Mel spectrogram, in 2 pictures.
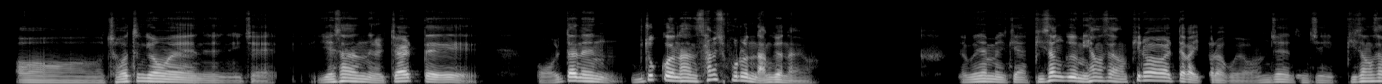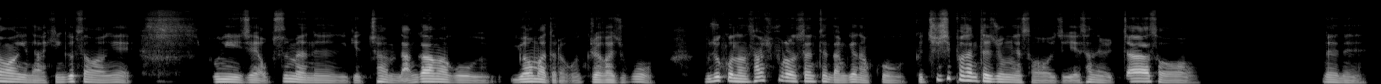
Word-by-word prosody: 어 95 -3 -5
저 115 - -5
같은 135 +4 +3
경우에는 100 - +3
이제 80 -2 -10 0.4
예산을 120 - +2
짤 155 +2 +5
때 110 -4 +2 0.6
어 90 +2 -9
일단은 135 - +5
무조건 175 - +5
한 160 -2 +5
30%는 190 - +2
남겨 110 +4 +3
놔요. 80 -5 -8 1.4
예. - - -10
왜냐하면 125 +1 +2
이렇게 110 +1 -4
비상금이 170 0 +4
항상 155 -7 -1
필요할 180 -4 +4
때가 140 -5 +3
있더라고요. 85 -5 -6
언제든지 100 -4 -6
비상 145 +6 0
상황이나 120 -10 0
긴급 115 +5 -3
상황에 105 -4 -5 0.8
돈이 120 -2 0
이제 105 0 -4
없으면은 100 -1 -4
이게 90 +2 -9
참 115 -9 -4
난감하고 100 -3 0 0.2
위험하더라고요. 110 -8 -1
그래 110 -1 -1
가지고 105 +1 -5 0.5
무조건 160 +2 0
한 130 -1 0
삼십 180 - -4
프로 165 -6 +1
센트 140 0 -3
남겨 105 -1 -2
낳고 95 -3 -8
그 115 - -8
70% 185 - +1
중에서 100 -7 -4
이제 85 - -11
예산을 90 0 -6
짜서 100 -12 0 1.3
네네 95 -7 -7
110 Hz, 265 characters per minute, -22 LUFS, 95-135 Hz, 1.4 s, 짤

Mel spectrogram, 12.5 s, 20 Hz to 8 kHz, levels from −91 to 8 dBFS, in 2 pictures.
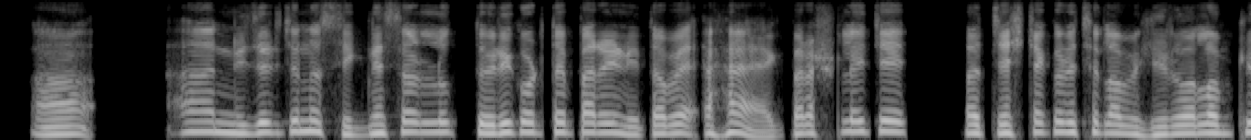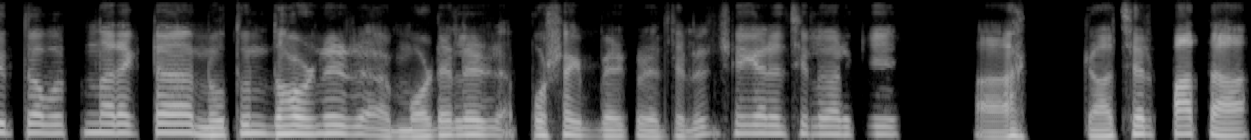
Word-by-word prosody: আ - - -10 0.7
আ - - -4 0.2
নিজের 190 +2 +1
জন্য 225 0 +2
signature 180 +6 0
look 205 -1 -2
তৈরি 185 +1 +4
করতে 205 0 0
পারেনি। 195 -4 +2
তবে 180 +1 +2
অ্যা 180 - 0
হ্যাঁ, 205 -2 +2
একবার 130 +11 -3
আসলে 220 +4 -4
ওইযে 220 +1 +2 0.4
আ - - +5
চেষ্টা 185 +3 +2
করেছিলাম, 205 -3 +1
হিরো 160 +3 +1
আলম 185 0 +3
কিন্তু 195 -3 -2
আপনার 190 +1 -1
একটা 190 +2 0 0.2
নতুন 150 +5 +2
ধরনের 175 +1 +5
অ্যা 145 - -3 0.2
মডেলের 150 +5 +2 0.2
পোশাক 150 0 0
বের 125 -1 0
করেছিলেন। 125 +3 -3
সেখানে 180 -1 +1
ছিল 175 -2 -5
আরকি 165 +1 -6 0.5
আ - - -2 0.5
গাছের 130 +7 +2
পাতা। 170 -4 +4
180 Hz, 175 wpm, -23 LUFS, 155-195 Hz, 0.7 s, আ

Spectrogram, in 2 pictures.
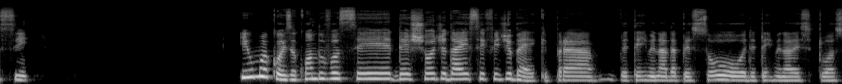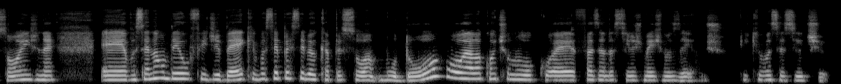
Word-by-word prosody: Sim. 205 -2 -3 2.1
E 325 +1 +8
uma 360 0 +7
coisa, 215 -7 +4
quando 260 +4 +1
você 260 -1 +3
deixou 245 +2 +1
de 255 0 0
dar 245 0 +3
esse 250 +1 -2
feedback 220 -9 -2
para 190 0 -1
determinada 190 -3 -2
pessoa, 190 +1 0
determinadas 180 0 -3
situações, 190 +4 -3
né, 210 -1 0 0.5
eh, 210 0 +3
você 220 +3 -1
não 280 +3 +2
deu 260 -1 +3
o - - -3
feedback 225 -3 0
e 240 - -4
você 250 +3 -1
percebeu 270 -4 -1
que 215 - -7
a - - -1
pessoa 200 -1 -2
mudou, 195 - +1
ou 295 -4 +4
ela 260 -1 +5
continuou 230 -4 -2
co 210 -1 -7
eh, 200 0 +3
fazendo, 205 -1 -3
assim, 200 -1 -7
os 195 0 -6
mesmos 190 -1 -3
erros? 180 +3 -8
O - - -
que 210 - -15
que 205 +1 -10
você 205 -1 -5
sentiu? 185 -3 -5
210 Hz, 160 wpm, -22 LUFS, 190-250 Hz, 2.1 s, E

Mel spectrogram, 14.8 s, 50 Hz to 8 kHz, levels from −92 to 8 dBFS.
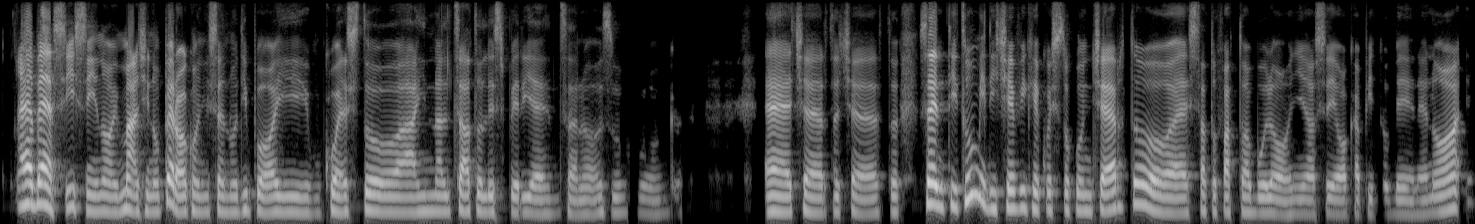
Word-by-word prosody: Eh 230 +2 +8
beh 230 -4 +9
sì, 200 +3 -1
sì, 175 -4 -2
no 165 0 -2
immagino, 160 -1 +1
però 155 0 +6
con 160 -2 -4
il 155 - -9
senno 155 -2 -3
di 170 +2 -7
poi 155 -2 -2
questo 160 -1 0
ha 155 0 0
innalzato 165 +1 -2
l'esperienza, 150 -2 -5
no, 140 +2 -8
suppongo. 150 -2 -14 0.8
Eh 160 -1 +3
certo, 150 -1 -2
certo. 145 +2 -5 0.2
Senti 215 -4 +6
tu 285 +9 +3
mi 310 -6 +2
dicevi 190 +1 0
che 185 -2 -1
questo 175 0 -4
concerto 180 +1 +2
è 150 0 +1
stato 160 +2 -6
fatto 160 +1 -4
a 155 - -2
Bologna 140 -2 -4
se 145 0 -5
ho 140 - -2
capito 140 0 -11
bene, 135 -1 -8
no, 160 +6 +1
e 255 +5 -26
160 Hz, 160 wpm, -23 LUFS, 150-175 Hz, 0.8 s, beh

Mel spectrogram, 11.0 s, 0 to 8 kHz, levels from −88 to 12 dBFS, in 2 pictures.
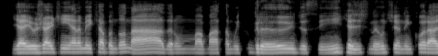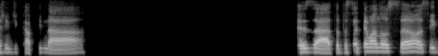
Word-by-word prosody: e 140 - -2
aí 135 0 +6
o 135 - +3
jardim 150 0 +1
era 145 0 +2
meio 145 0 -2
que 150 - -8
abandonado, 145 -2 0
era 130 +1 -3
uma 135 -1 -7
mata 130 0 -6
muito 135 0 -12
grande, 140 0 +1
assim, 130 +3 -6
que 155 - -11
a 140 - +6
gente 135 +1 -7
não 130 +1 -3
tinha 145 0 -4
nem 135 -1 -7
coragem 145 0 0
de 145 - -19
capinar. 135 0 -3 2.7
Exato, 150 -2 +4
pra 150 +1 -7
você 170 +3 0
ter 175 - 0
uma 175 0 +4
noção, 165 0 +3
assim, 160 0 -1
140 Hz, 165 wpm, -22 LUFS, 135-150 Hz, 2.7 s, aí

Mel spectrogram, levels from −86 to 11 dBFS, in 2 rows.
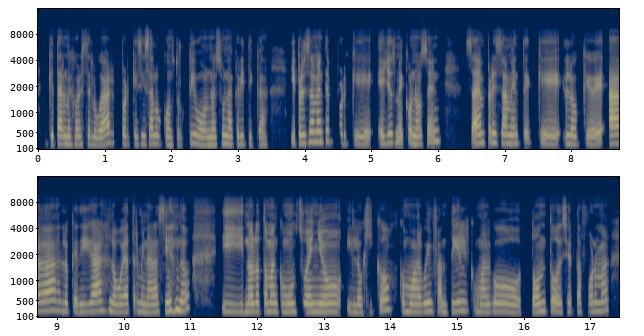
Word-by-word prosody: ¿qué 420 - -1
tal 205 - +4
mejor 200 0 -1
este 200 0 -5
lugar?", 195 +6 +2
porque 200 -1 -5
sí 205 - -4
es 205 - -1
algo 210 0 +1
constructivo, 195 0 -3
no 190 - +1
es 195 +2 -5
una 205 -2 +1
crítica 195 -2 -6 0.3
y - - 0
precisamente 260 +5 +3
porque 105 - -5
ellos 230 +2 0
me 120 -1 0
conocen, 210 +7 0 0.3
saben 235 +2 +4
precisamente 225 -1 0
que 200 -1 0
lo 210 -2 0
que 100 - 0
haga, 235 +3 +6
lo 220 -2 -3
que - - -5
diga, 220 +4 +2
lo 220 -4 0
voy 205 0 +1
a 210 - +2
terminar 200 -3 -2
haciendo 235 +6 +2 0.5
y 210 -1 +1
no 210 0 +5
lo 220 - +2
toman 220 0 +2
como 210 0 -1
un 215 - -3
sueño 210 0 +2
ilógico, 200 +7 -4
como 215 -2 0
algo 205 +1 +1
infantil, 225 +1 -2
como 205 -2 -4
algo 205 -1 -1
tonto 205 - 0
de 105 - -3
cierta 110 +1 -5
forma, 225 +3 -3
210 Hz, 175 wpm, -23 LUFS, 200-225 Hz, 0.5 s, haga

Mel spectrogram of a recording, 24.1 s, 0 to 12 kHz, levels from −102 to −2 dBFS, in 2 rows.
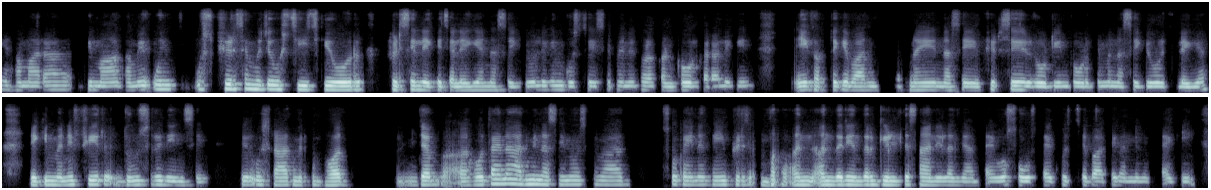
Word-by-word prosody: हमारा 140 +1 -4 0.3
दिमाग़ 140 0 -2
हमें 145 +2 0
उन 160 -1 +3 0.3
उस 155 -1 -5
फिर 170 -2 +6
से 175 +1 -2
मुझे 160 -1 +4
उस 155 0 +2
चीज़ 145 -2 +3
की 145 - +6
ओर 140 0 +8 0.3
फिर 145 - +3
से 145 +1 0
लेके 135 -1 +2
चले 130 0 +1
गया 135 0 0
नशे 130 0 -5
की 125 +2 -7
ओर, 140 - +1
लेकिन 145 0 -2
गुस्से 135 0 -4
से 135 - -13
मैंने 140 0 -3
थोड़ा 140 0 -4
कंट्रोल 130 +1 0
करा। 135 0 -5
लेकिन 140 +1 -8 0.5
1 135 0 0
हफ़्ते 135 0 -2
के 140 +1 +2
बाद, 130 -1 -2 0.2
अपना 135 - -5
ये 135 0 +1
नशे 130 0 -1
फिर 140 - -2
से 140 0 +5
रूटीन 135 0 +2
तोड़ 130 0 0
के, 130 +2 -8
मैं 135 0 -1
नशे 130 0 -3
की 130 - -3
ओर 130 0 +3
चले 125 0 -1
गया। 130 +3 -1 0.3
लेकिन 135 +1 +4
मैंने 140 +1 +3
फिर 150 0 +3 0.2
दूसरे 145 +1 +1
दिन 135 -2 0
से, 125 -1 -9 0.4
फिर 140 0 +1
उस 145 0 -2
रात 135 0 +1
मेरे 135 0 -2
को 140 - -6
बहुत 135 +1 +2 0.7
जब 145 0 +3
अ, 130 - -3
होता 145 +4 +3
है 170 - +3
ना 175 -1 +3
आदमी 160 0 +3
नशे 155 -1 0
में 150 0 0
उसके 150 0 -8
बाद, 145 0 -5 0.3
उसको 150 - -2
कहीं 145 -1 -1
न 145 0 -1
कहीं 145 0 0
फिर 145 - -1
से - - -5
ब - - +2 0.2
अं 140 0 +3
अंदर 140 0 +6
ही - - +7
अंदर 140 +1 +4
गिल्ट 140 -1 +4
सा 140 0 -3
आने 135 0 +1
लग 135 -1 -1
जाता 130 -1 -6
है। 130 - -3
वो 135 +1 +3
सोचता 135 -1 0
है, 135 - 0
ख़ुद 140 0 -6
से - - -1
बातें 135 0 -3
करने 130 -1 -4
लगता 130 -1 -10
है, - - -5
कि 130 +1 -7
140 Hz, 235 wpm, -27 LUFS, 135-145 Hz, 0.7 s, ओर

